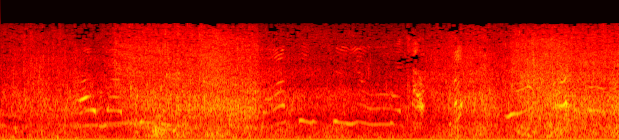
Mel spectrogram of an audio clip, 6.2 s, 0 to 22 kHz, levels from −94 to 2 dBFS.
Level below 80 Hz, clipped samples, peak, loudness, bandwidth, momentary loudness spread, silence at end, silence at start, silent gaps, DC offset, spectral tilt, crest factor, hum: -52 dBFS; under 0.1%; -16 dBFS; -33 LUFS; 11.5 kHz; 10 LU; 0 s; 0 s; none; 0.7%; -2.5 dB/octave; 18 dB; none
